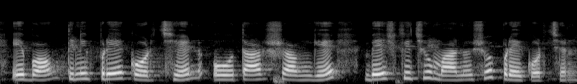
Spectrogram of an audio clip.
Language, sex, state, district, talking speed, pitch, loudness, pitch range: Bengali, female, West Bengal, Purulia, 135 wpm, 225 Hz, -15 LUFS, 210-260 Hz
